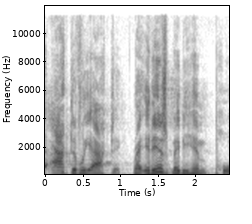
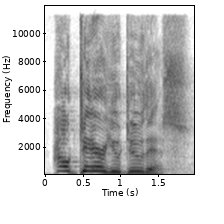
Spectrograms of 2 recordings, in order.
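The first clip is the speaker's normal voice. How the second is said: high, loud and slow, "How dare you" spat out; hammed-up outrage, dragging every word; indignant outburst; 8 semitones higher, 7 dB louder, much slower than usual. Customer yelling at Honda over the phone, mock furious.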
